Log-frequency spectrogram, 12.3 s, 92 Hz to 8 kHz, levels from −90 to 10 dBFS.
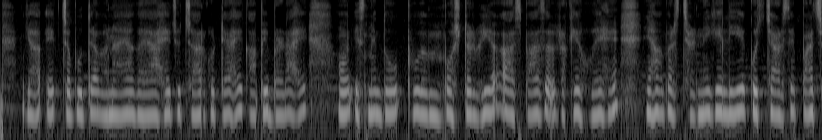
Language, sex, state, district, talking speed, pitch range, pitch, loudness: Hindi, female, Karnataka, Gulbarga, 130 wpm, 210-225 Hz, 215 Hz, -42 LUFS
